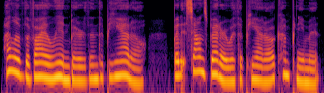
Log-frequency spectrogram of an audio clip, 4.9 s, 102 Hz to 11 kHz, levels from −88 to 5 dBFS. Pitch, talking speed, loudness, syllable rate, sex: 225 Hz, 195 wpm, -17 LUFS, 5.7 syllables/s, female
